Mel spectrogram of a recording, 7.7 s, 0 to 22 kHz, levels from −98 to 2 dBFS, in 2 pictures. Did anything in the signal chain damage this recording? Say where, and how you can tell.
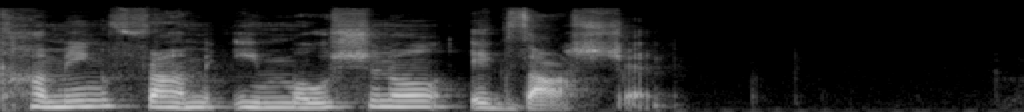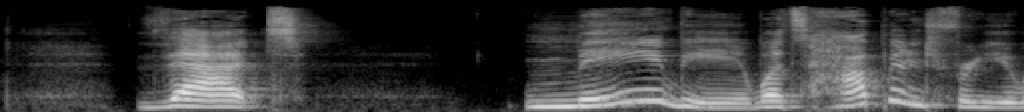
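No, nothing in the chain seems to have left a mark on this speech recording that I can hear, so there's no stage to point a finger at.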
